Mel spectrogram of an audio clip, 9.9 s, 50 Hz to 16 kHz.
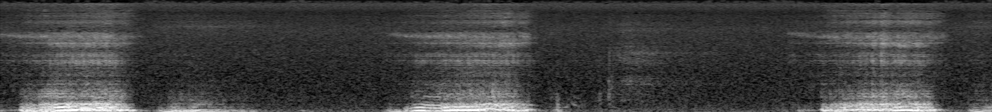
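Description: Loud, rough, low snores on the in-breath, roughly 15 breaths a minute, with quiet out-breaths between them.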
